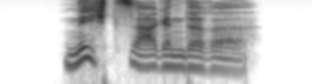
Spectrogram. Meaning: inflection of nichtssagend: 1. strong/mixed nominative/accusative feminine singular comparative degree 2. strong nominative/accusative plural comparative degree
- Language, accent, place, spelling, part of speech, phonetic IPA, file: German, Germany, Berlin, nichtssagendere, adjective, [ˈnɪçt͡sˌzaːɡn̩dəʁə], De-nichtssagendere.ogg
